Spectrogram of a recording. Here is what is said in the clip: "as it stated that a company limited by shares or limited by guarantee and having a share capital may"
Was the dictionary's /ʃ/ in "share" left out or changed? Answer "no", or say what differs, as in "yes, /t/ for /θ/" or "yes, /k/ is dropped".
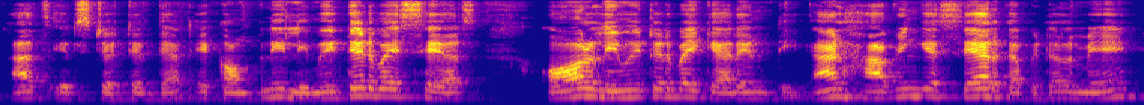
yes, /s/ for /ʃ/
